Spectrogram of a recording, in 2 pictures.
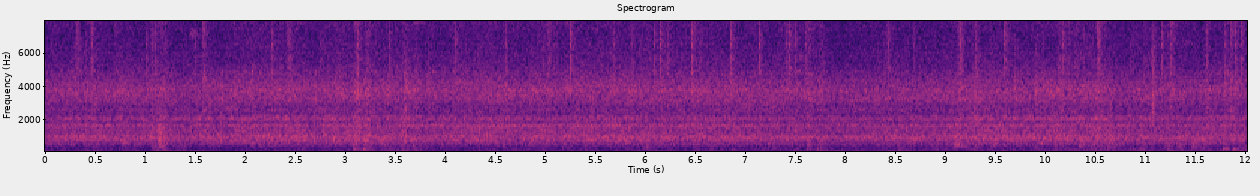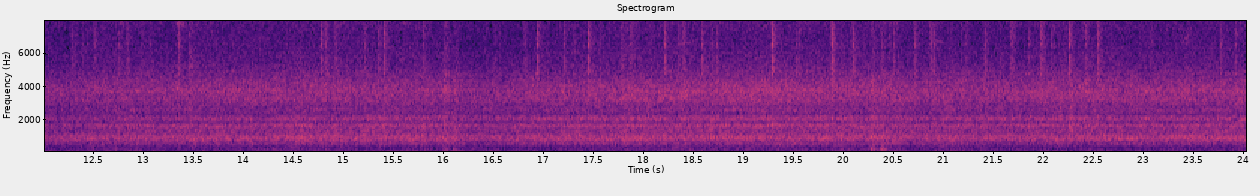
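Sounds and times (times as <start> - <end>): train running rumble: 0.0 - 24.0
light ticks: 14.8 - 22.7.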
